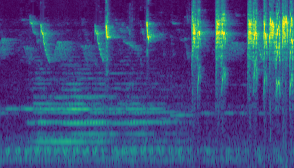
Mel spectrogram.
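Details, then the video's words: Crescent-chested babbler song used as a prompt for others of its kind: high downslurred whistles spaced apart, giving way to loud, quick chip notes in clusters, over a faint low buzz. "MASTERAN SOGON ( sogok ontong ) BAHAN AGAR RAJIN BUNYI"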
